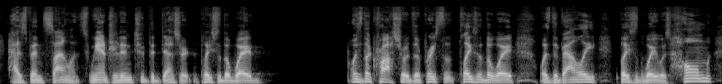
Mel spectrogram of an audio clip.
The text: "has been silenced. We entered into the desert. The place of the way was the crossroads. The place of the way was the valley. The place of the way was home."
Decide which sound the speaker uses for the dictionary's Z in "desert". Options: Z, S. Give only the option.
Z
